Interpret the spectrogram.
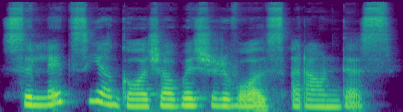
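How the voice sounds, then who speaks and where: A young woman giving a recorded conference talk, explaining programming pitfalls in an earnest, steady way. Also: medium pitch, moderate pace, vocal fry. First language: not Russian. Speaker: conference speaker.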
